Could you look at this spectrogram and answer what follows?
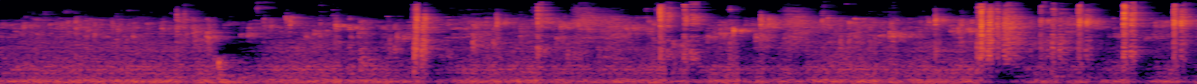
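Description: Water poured into a drinking glass at a dinner table, a soft continuous trickle and splash with small clinks, fairly quiet and close.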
